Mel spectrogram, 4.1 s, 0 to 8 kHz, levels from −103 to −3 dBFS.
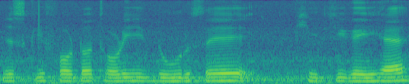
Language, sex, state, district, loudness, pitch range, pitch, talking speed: Hindi, male, Uttar Pradesh, Jalaun, -27 LUFS, 120-130 Hz, 125 Hz, 130 wpm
